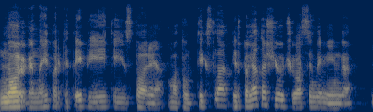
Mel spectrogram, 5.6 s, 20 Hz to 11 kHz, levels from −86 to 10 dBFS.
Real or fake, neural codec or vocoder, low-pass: fake; codec, 44.1 kHz, 3.4 kbps, Pupu-Codec; 9.9 kHz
